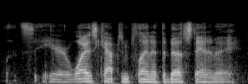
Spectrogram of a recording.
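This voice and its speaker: A man's voice: mid-range voice, fairly even intonation, a little fast, dry recording, dull audio. A man co-hosting a casual livestream, reading out questions and teasing his partner with dry remarks. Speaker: co-host asking questions.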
